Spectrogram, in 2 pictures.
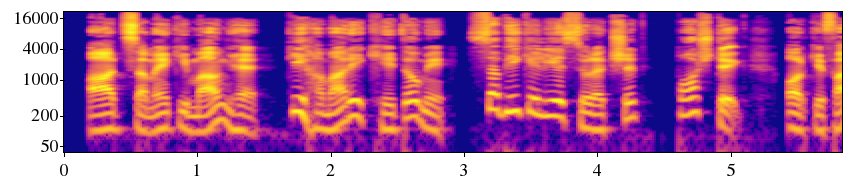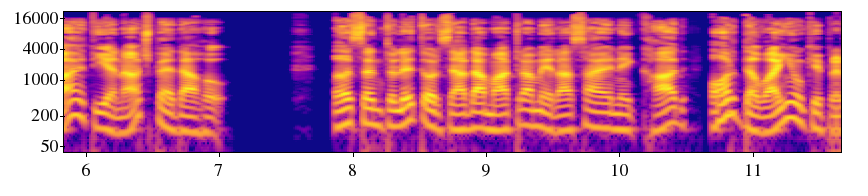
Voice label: documentary HINDI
